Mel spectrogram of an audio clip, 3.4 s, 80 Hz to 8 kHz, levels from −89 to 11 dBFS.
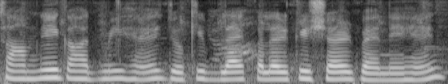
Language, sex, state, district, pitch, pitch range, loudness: Hindi, female, Uttar Pradesh, Lucknow, 215 Hz, 205-225 Hz, -14 LUFS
